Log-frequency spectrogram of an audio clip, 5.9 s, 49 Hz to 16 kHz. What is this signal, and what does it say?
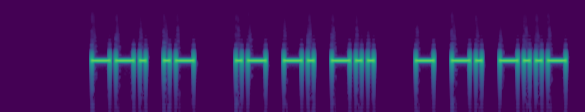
Morse code, heard as a keyed tone, about 20 wpm, 700 Hz. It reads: GA AND TNX
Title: Speed-Racing Common QSO Phrases - 17wpm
